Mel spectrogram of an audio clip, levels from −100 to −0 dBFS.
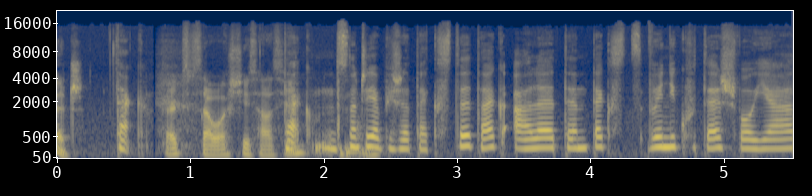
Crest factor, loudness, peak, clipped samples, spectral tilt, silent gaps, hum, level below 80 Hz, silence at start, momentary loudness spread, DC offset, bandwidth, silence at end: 18 dB; -26 LUFS; -8 dBFS; under 0.1%; -4 dB/octave; none; none; -66 dBFS; 0 s; 6 LU; under 0.1%; 17 kHz; 0 s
